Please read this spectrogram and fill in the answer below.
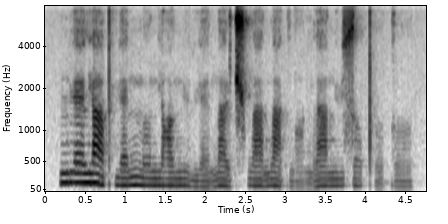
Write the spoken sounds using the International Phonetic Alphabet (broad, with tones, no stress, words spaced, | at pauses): n̪ɥɛ˥ljä˥˩pʰɥɛ˧˥n n̪ɤ˥n̪jɑ˥ʊ̯n̪y˥˩lɥɛ˨˩ n̪a˥˩ɪ̯ʈ͡ʂʰwä˥ n̪wä˥˩kwɑ˨˩ŋlä˥n̪y˥ sɤ˥ pʰɤ˧˥kɤ˥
